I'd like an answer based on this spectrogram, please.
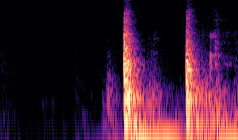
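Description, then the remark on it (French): A body falls with a heavy thud, two loud impacts in quick succession over a low, steady rumble, with no voices. “Un bruit de chute”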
